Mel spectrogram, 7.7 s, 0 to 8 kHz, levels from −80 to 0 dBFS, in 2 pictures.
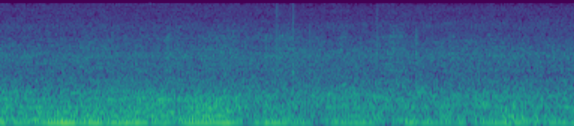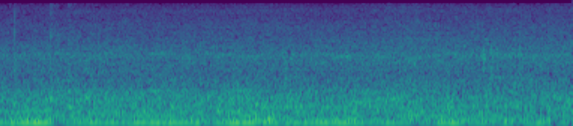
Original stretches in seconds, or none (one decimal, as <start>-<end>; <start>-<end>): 0.0-4.3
